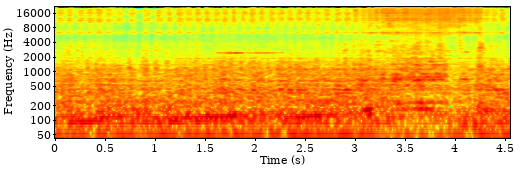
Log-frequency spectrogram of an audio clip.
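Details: Honda CD70 motorcycle running in third gear at light throttle: rough, rubbing grind under the steady engine note; gear grinding in third (first gear clatters, second and fourth quiet), engine to be opened and broken gears replaced.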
